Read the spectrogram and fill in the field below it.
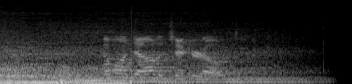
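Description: A man speaks cheerfully nearby.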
